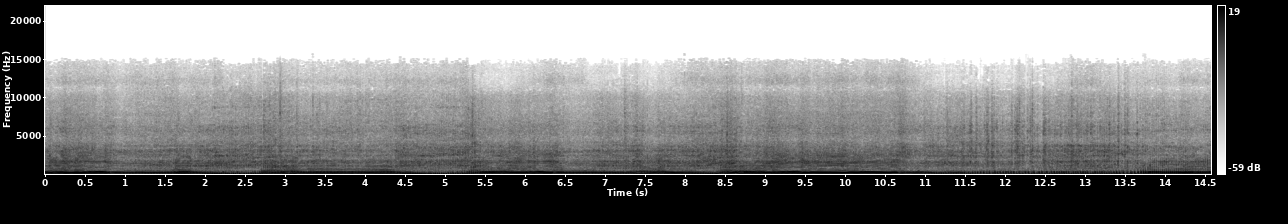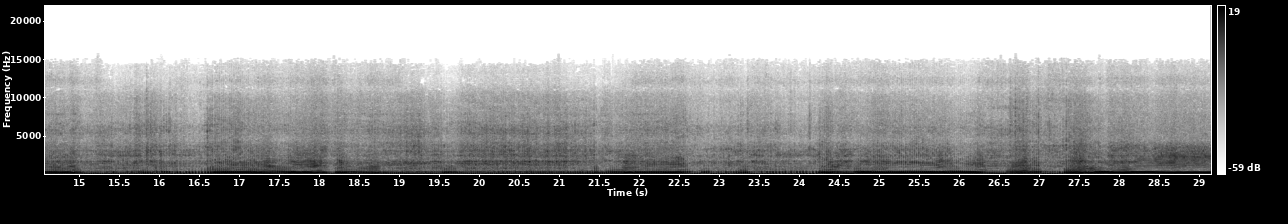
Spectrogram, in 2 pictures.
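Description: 1996 Honda CR125's two-stroke single-cylinder engine being ridden hard. It revs up and falls off again and again for the first ten seconds or so, then holds high revs with brief dips.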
